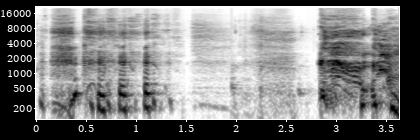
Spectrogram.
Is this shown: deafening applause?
no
